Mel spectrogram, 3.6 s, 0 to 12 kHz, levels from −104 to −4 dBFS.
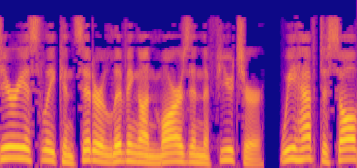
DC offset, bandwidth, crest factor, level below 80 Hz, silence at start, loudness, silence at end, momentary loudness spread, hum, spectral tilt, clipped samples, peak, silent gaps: under 0.1%; 8.8 kHz; 14 dB; -62 dBFS; 0 s; -20 LUFS; 0 s; 6 LU; none; -5.5 dB/octave; under 0.1%; -4 dBFS; 2.67-2.79 s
